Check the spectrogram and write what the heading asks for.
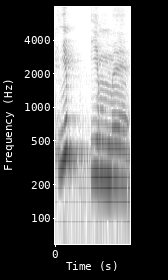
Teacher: மேலுதலும் கீழுதடும் பொருந்துவதால் பிறக்கிறது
